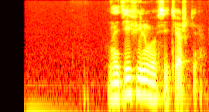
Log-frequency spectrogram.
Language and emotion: Russian, neutral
